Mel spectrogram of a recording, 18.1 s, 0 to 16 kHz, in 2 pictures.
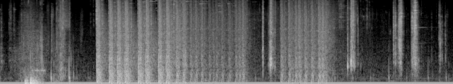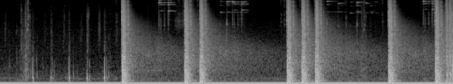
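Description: Gunfire in a WW2 team deathmatch in Garry's Mod, with bursts of rapid automatic fire and single shots crackling through the first half, then sparser isolated shots spaced apart, all fairly loud and with no talking.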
